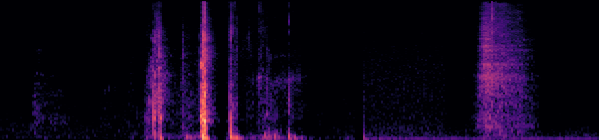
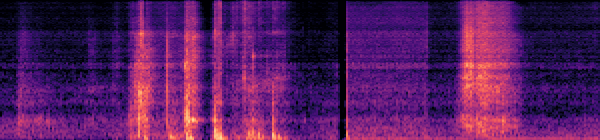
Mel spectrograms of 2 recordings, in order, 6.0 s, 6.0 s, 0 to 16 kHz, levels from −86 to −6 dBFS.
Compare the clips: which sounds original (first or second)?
first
